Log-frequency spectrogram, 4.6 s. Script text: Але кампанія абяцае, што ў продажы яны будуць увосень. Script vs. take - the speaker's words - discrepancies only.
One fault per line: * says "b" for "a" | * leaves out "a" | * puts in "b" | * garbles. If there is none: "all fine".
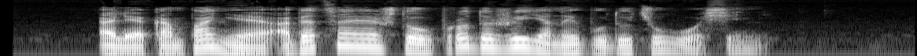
all fine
